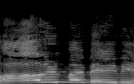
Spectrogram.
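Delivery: adoring mock-motherly gush; gushing new mother. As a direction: coo over a newborn, pitch way up. New mother gushing over her baby.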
